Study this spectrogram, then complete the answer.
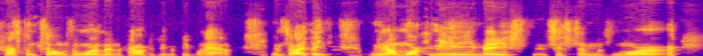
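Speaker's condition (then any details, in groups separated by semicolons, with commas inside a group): Cerebral palsy; from birth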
